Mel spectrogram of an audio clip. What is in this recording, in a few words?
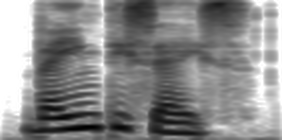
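Spanish, twenty six, female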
